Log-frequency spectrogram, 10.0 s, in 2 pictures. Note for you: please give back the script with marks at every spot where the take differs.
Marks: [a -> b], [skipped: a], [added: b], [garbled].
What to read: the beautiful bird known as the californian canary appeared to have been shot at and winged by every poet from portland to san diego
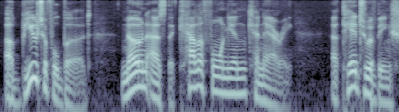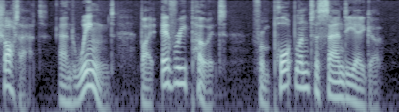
[the -> a] beautiful bird known as the californian canary appeared to have been shot at and winged by every poet from portland to san diego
